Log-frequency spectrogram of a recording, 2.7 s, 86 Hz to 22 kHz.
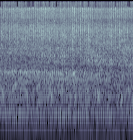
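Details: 2002 Mercedes A-Class warming up at idle before an additive is added. Steady idle with a light, rapid knock underneath the engine note, consistent with a worn crankshaft bearing; a mechanic ruled out the suspected pulley.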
